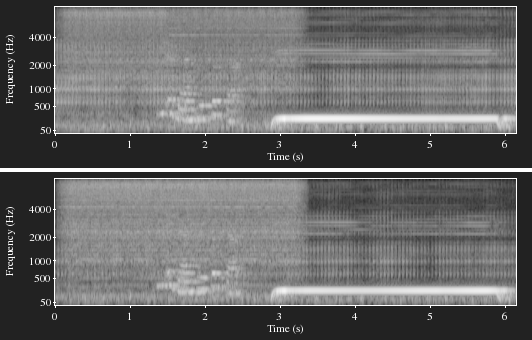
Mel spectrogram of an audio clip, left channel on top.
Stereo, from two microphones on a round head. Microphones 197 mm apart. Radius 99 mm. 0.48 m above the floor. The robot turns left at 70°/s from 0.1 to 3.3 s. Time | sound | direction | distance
1.4 | a woman speaking | straight ahead | 7 m
2.9 | a phone buzzing | straight behind | 5 m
